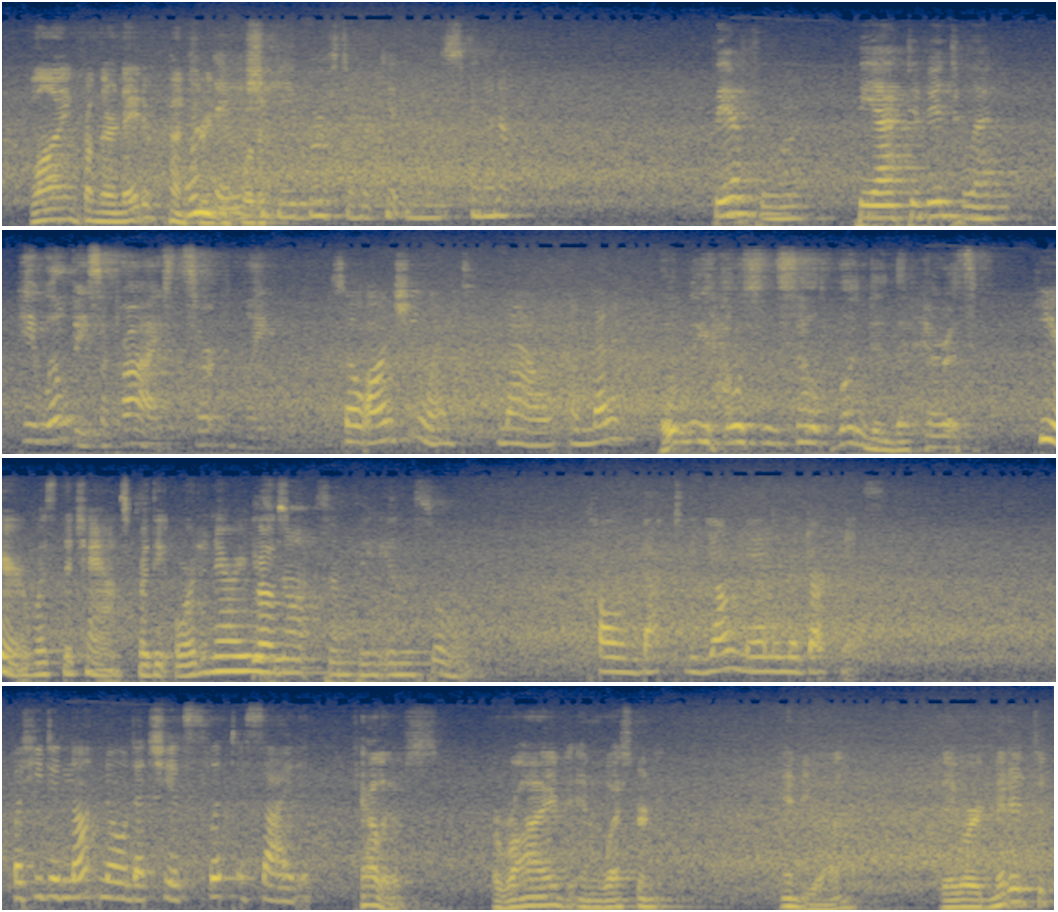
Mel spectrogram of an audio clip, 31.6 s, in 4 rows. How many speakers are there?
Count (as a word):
seven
